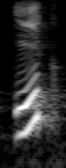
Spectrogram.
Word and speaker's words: ache: Neither it is pronounced as h or ek, we call it ek without emphasize किए हुए.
